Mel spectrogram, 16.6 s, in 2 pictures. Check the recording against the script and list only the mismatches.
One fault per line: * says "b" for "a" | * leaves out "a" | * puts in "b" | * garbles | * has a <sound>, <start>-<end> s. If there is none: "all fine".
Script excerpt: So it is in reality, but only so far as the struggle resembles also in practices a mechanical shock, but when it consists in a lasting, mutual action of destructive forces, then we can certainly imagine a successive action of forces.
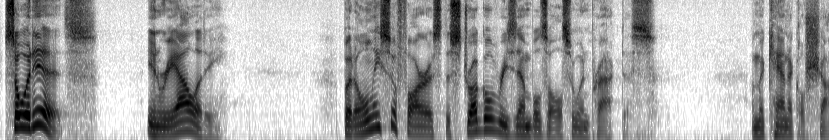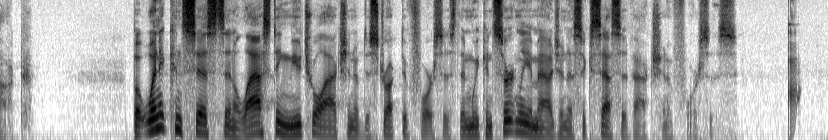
* says "practice" for "practices"
* has a tap, 16.2-16.3 s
